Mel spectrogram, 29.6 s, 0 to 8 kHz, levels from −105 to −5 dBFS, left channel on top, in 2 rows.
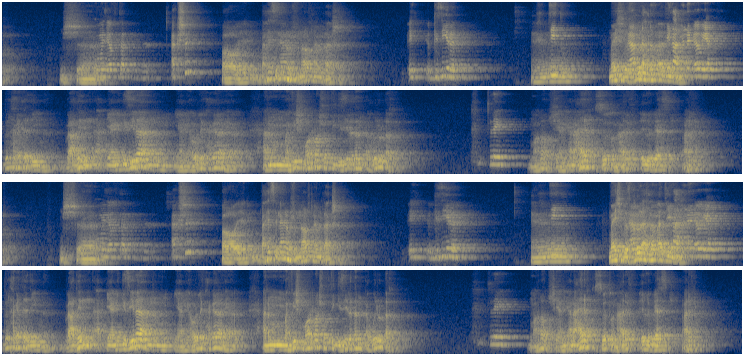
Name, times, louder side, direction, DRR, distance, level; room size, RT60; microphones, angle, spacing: voice 1, 1.2-2.0 4.4-6.8 10.6-11.3 12.1-13.6 14.8-22.7 25.4-28.7, right 2 dB, 65° right, 2 dB, 0.5 m, -29 dB
voice 2, 1.9-3.0 3.4-3.8 8.1-9.2 10.7-11.4 12.5-13.0 13.3-14.2 24.6-24.9, left 3 dB, 60° left, 3 dB, 0.3 m, -34 dB
4.8 x 2.4 x 2.2 m, 1.4 s
head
